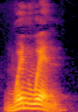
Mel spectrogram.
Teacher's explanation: here we have the stress on both words because there are two words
